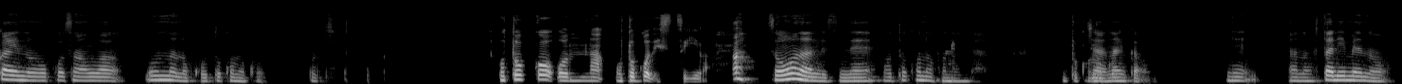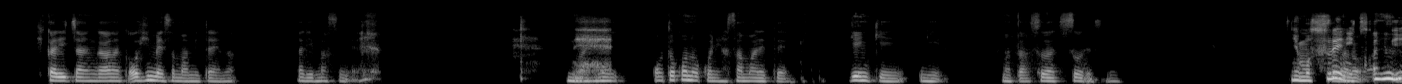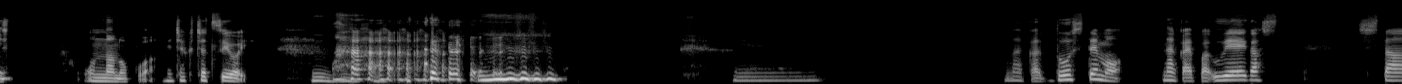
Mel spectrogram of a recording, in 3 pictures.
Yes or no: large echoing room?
no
